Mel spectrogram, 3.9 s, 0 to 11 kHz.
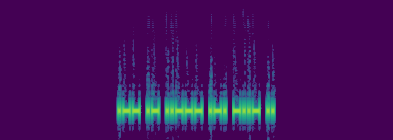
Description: Morse code, heard as a keyed tone, about 53 wpm, 700 Hz. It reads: WA2RXI
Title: USA Call Signs - 6 Characters - 4x Character Spacing - 50wpm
